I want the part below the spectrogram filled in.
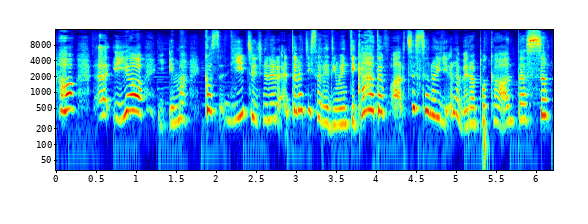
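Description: A woman's voice: high-pitched, animated, normal speed, a little mellow, faint music behind. A woman voicing a sneaky evil twin princess who stammers and dodges questions. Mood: flustered. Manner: stammering, evasive.

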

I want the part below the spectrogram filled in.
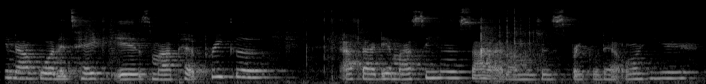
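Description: A young adult woman, a cooking vlogger, walks viewers through a cook-along in her home kitchen, chatting casually and calling them y'all and boo. Her voice sits high with vocal fry at a normal speed. A camera on the counter picks her up from a distance, and the echoey kitchen carries noticeable background noise.

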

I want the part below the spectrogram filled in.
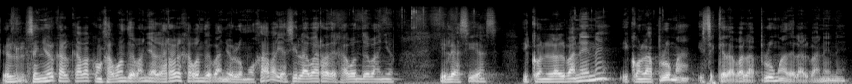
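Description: Fast, gravelly, and dark-toned at a medium pitch, this Mexico City-accented tattoo artist spins stories during a relaxed interview. He talks in slang, imitates the voices of people he quotes, and often tacks on tag questions.

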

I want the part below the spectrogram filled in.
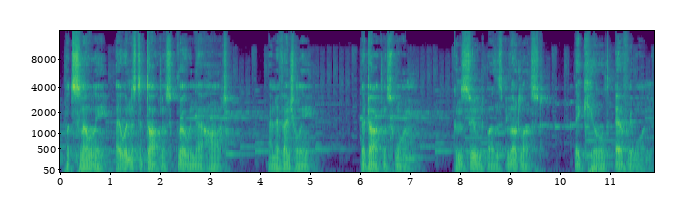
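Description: A man playing a solemn, grave ghostly doctor in a dramatic comic dub, speaking in a measured way. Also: a bass voice. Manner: slow, grave, measured delivery. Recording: echoing voice over music.

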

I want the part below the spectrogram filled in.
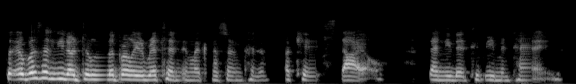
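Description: A woman literary translator, appearing as an interview guest, talks a little fast in a steady, mid-range voice. She explains conversationally while hedging with many softeners, and the recording sounds dull and lo-fi.

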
